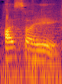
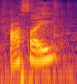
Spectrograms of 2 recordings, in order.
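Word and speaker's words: açaí: How do you pronounce that word? – Acai. – Acai? – Yes.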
